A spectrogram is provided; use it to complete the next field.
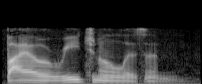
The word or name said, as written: bioregionalism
